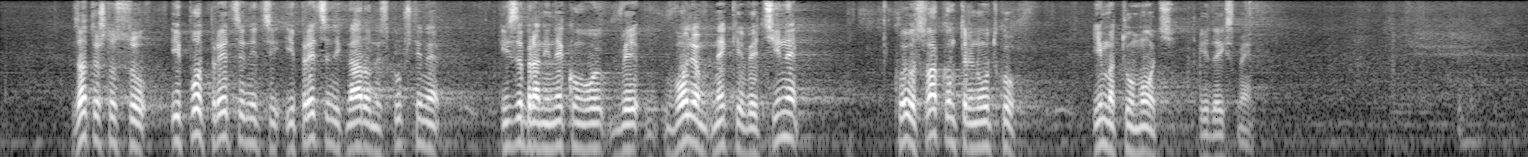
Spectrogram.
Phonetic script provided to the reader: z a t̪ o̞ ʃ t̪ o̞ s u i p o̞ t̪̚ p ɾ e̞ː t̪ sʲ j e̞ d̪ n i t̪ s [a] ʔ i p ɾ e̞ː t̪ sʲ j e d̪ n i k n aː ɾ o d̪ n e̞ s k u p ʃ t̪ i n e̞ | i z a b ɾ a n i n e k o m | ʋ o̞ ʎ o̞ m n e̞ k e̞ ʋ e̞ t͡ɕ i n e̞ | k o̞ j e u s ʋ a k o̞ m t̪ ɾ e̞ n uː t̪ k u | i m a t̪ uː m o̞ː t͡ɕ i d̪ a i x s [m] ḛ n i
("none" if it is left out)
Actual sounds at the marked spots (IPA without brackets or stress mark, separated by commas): i, m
